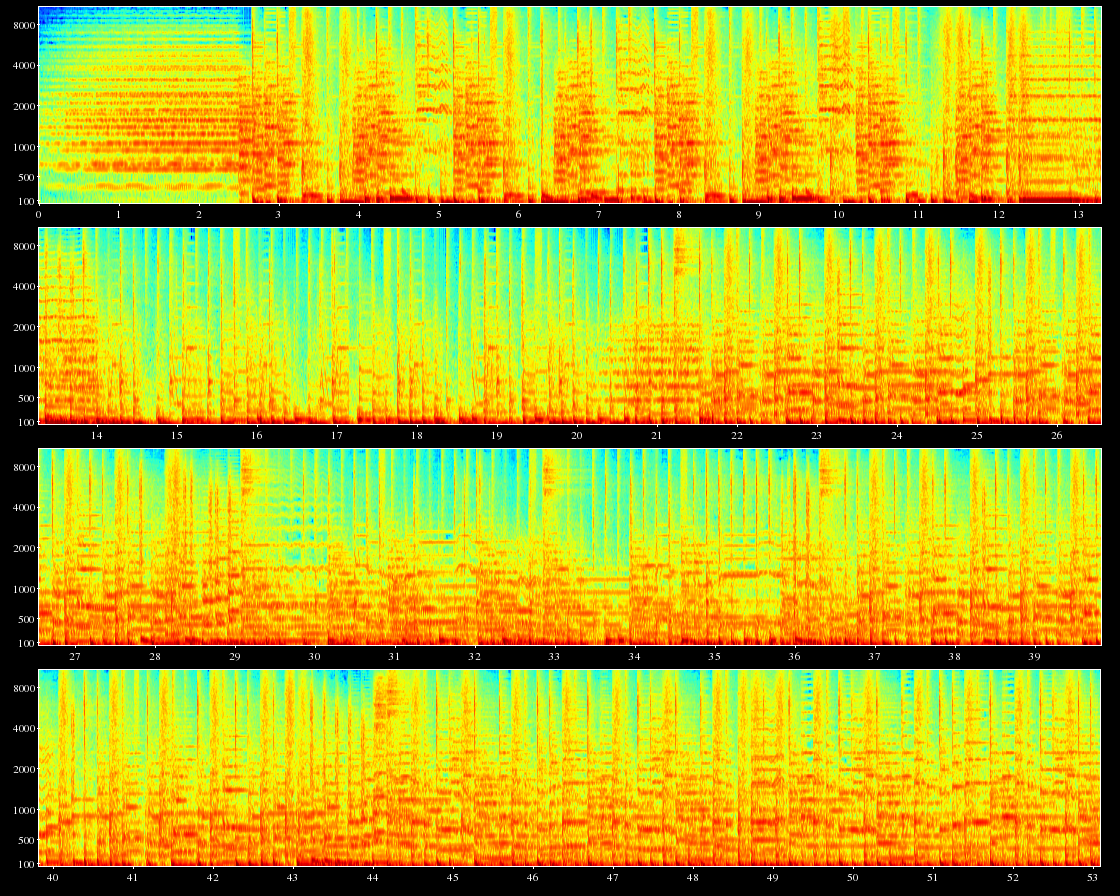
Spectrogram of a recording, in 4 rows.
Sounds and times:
Music: 0:00.0 - 0:53.0.

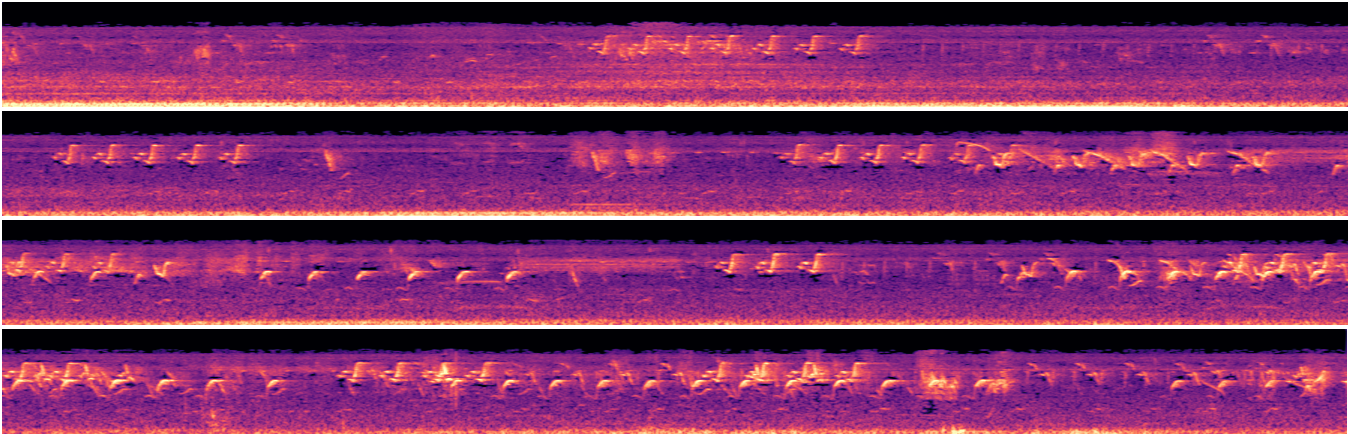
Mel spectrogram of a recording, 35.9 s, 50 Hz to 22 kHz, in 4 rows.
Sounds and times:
Bird vocalization, bird call, bird song: 0:00.0 - 0:35.8.

